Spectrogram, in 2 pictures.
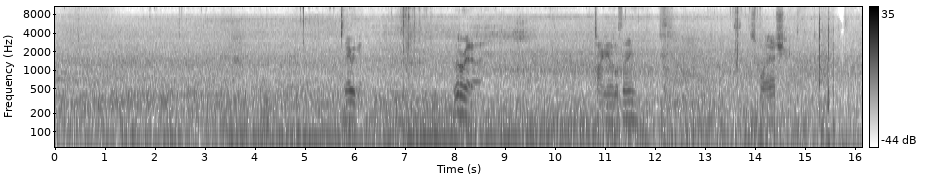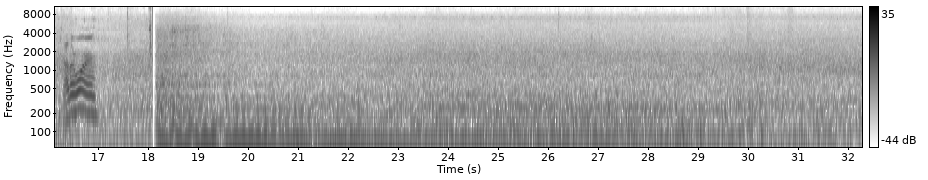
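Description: Steady low rumble of city road traffic, with a faint engine hum in it.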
